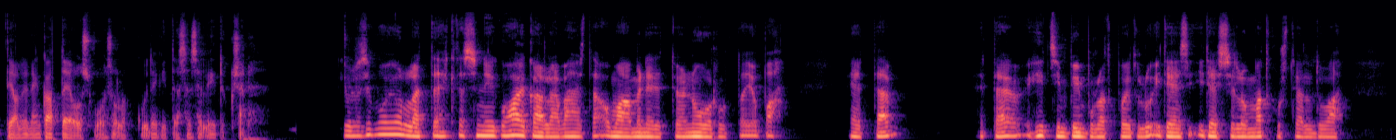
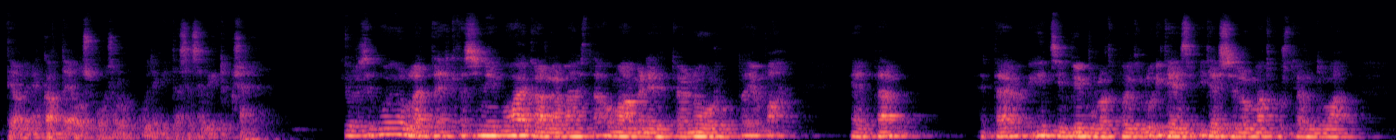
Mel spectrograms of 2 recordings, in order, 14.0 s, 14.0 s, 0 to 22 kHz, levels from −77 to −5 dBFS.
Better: first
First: none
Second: off-mic speech; far // room echo; noticeable; dies away in 0.5 s

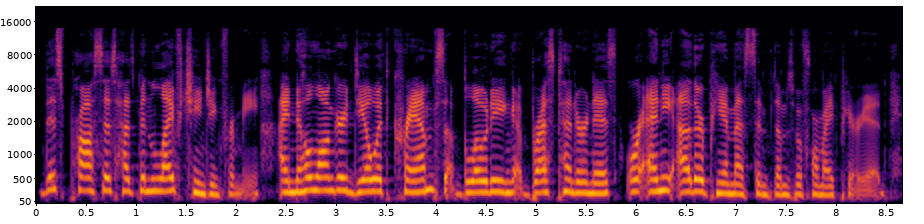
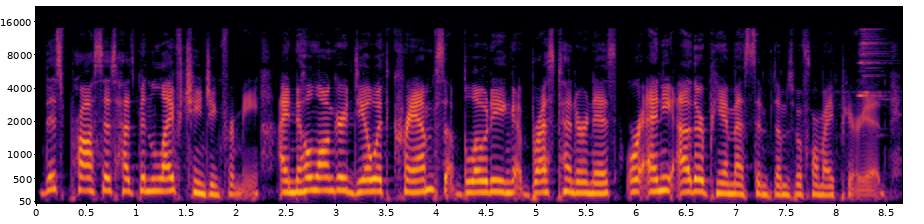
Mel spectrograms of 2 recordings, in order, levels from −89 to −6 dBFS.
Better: first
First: none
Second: clattering dishes; faint; at 8 s; peak 15 dB below the speech

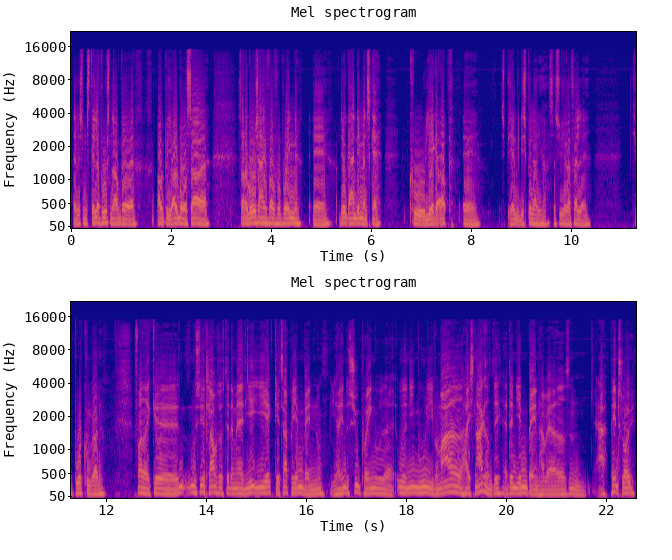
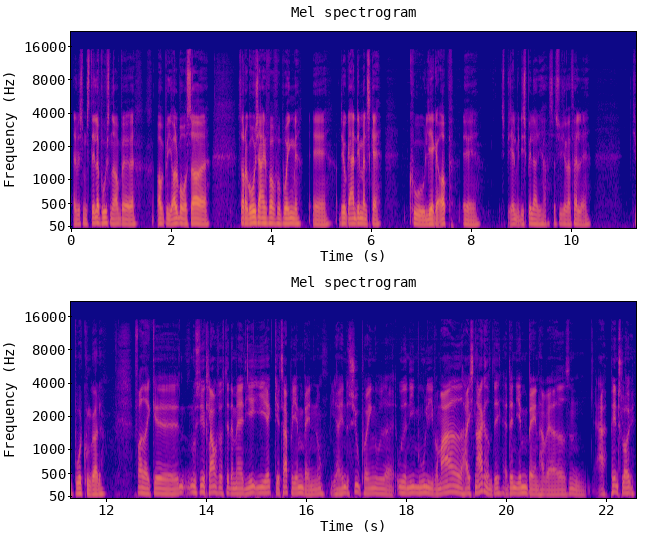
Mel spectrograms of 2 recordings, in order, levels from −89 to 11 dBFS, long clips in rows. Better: second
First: distortion; heavy; 6 dB below the speech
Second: none

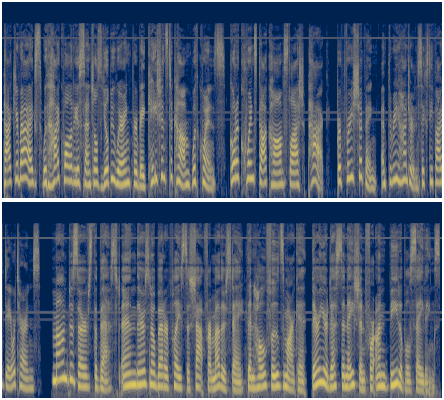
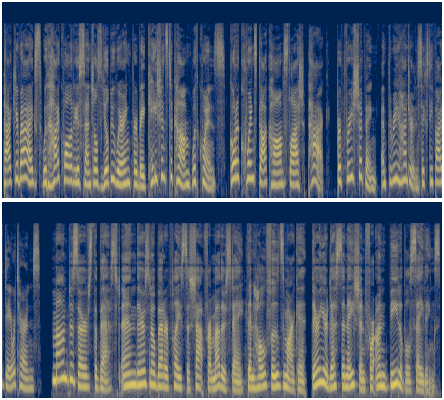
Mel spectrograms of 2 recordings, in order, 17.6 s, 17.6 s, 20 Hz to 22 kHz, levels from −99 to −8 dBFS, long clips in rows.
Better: second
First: high-pitched whine; faint; throughout; 11.5 kHz, 30 dB below the speech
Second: none

